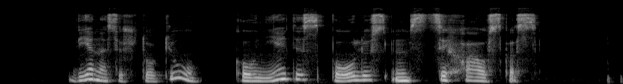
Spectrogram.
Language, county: Lithuanian, Vilnius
